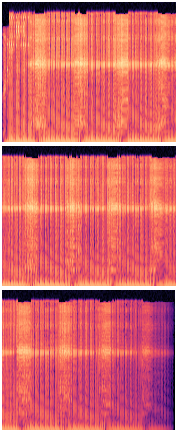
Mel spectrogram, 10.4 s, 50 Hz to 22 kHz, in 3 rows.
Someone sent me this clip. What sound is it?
This sample was generated in SFXR, then edited in Audition. I slowed the original track x8 and faded the last 3 seconds.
